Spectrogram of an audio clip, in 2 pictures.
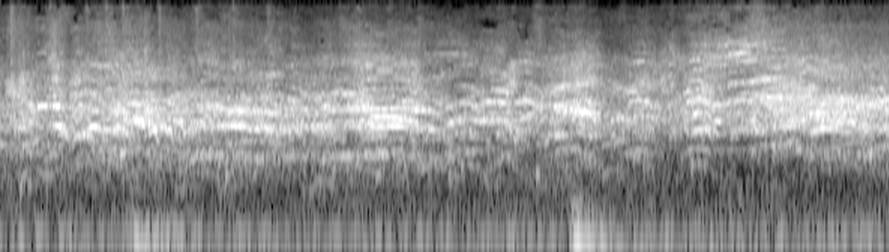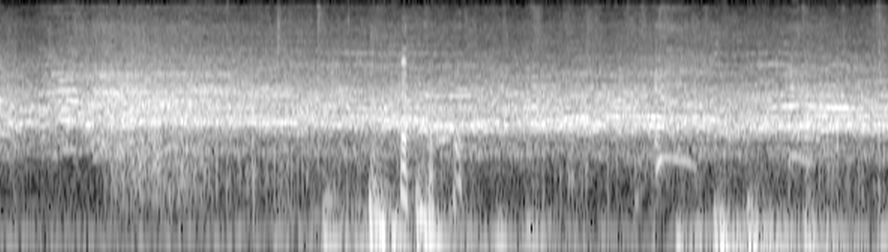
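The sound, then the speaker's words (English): A packed restaurant and bar crowd in Lincoln, Nebraska reacts to Landon Donovan's World Cup goal. Loud, sustained crowd noise of shouting and whoops blends into a continuous roar. “The next clip I want to play is a packed restaurant and bar in Lincoln, Nebraska, of all places, that you might not think is a soccer bastion. This is them watching that moment, and this is the sound of America responding to the Donovan goal.”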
